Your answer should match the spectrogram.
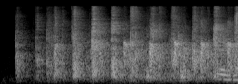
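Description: A small audience applauding, starting suddenly just after the song ends and swelling over the first second into dense, irregular clapping.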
